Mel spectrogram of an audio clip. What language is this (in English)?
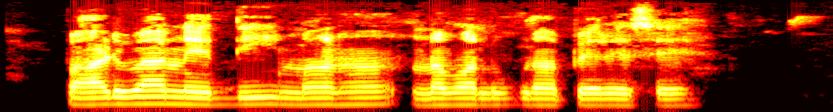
Kachi Koli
